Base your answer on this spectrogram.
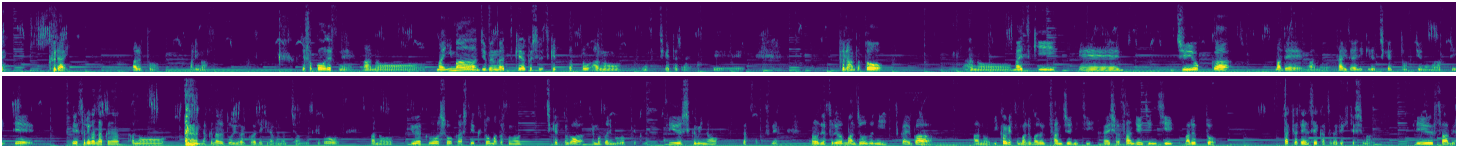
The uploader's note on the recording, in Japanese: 朝の日光と小鳥のさえずりを聴きながらのひとり語り。徹夜ではないけど夜中に仕事を一つ仕上げてからのあさんぽ中に録音。まだ肌寒くて鼻すすり音が凄いです笑。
